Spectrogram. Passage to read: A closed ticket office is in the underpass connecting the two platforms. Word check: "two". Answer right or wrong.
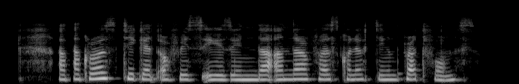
wrong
